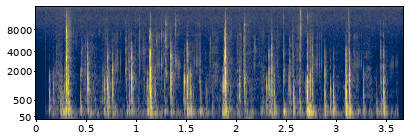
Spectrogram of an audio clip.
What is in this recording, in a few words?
briefcase plastic walking movement; industrie wirtschaft; bueroarbeit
